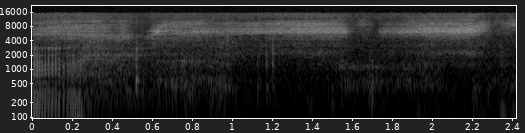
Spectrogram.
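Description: A dog snorts and wheezes, a raspy, airy breathing sound with a couple of short nasal snuffles, fairly quiet and alone without talking.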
